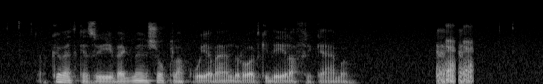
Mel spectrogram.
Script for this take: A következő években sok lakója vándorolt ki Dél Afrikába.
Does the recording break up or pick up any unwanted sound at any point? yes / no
yes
